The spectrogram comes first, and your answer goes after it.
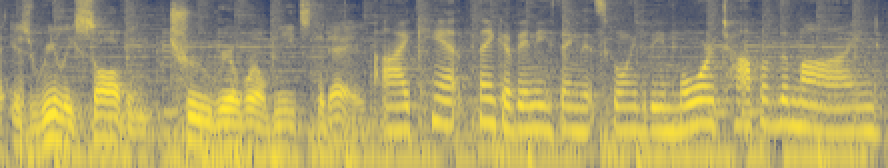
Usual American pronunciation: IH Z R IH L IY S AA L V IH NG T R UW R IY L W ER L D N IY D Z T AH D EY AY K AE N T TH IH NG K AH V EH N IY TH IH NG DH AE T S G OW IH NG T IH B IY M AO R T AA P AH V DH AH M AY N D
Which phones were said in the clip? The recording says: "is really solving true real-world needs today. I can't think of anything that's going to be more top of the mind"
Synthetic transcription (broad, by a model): IH Z R IH L IY S AA L V IH NG T R UW R IY L W ER L D N IY D Z T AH D EY AY K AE N TH IH NG K AH V EH N IY TH IH NG DH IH T S G OW IH NG T IH B IY M AO R T AA P AH V DH AH M AY N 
